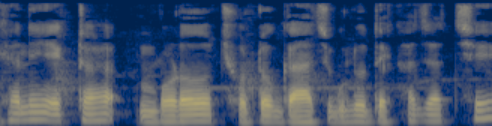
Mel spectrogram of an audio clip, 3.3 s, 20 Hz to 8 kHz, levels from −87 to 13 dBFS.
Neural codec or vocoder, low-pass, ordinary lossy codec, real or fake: none; 7.2 kHz; MP3, 48 kbps; real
